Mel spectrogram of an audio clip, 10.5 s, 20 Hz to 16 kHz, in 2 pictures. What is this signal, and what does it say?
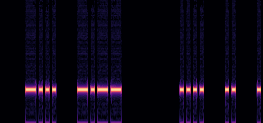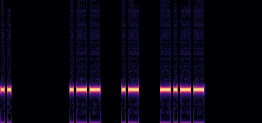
Morse code, heard as a keyed tone, about 18 wpm, spaced as for 12 wpm, 1000 Hz. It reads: BY HIS WAY
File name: qotdfiles / 12wpm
